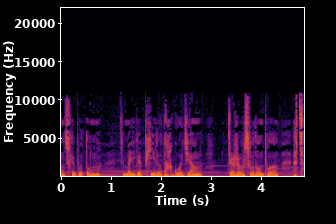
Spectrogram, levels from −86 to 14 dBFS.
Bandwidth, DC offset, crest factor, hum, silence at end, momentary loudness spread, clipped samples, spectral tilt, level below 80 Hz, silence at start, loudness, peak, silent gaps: 11.5 kHz; under 0.1%; 18 dB; none; 0 s; 7 LU; under 0.1%; -5.5 dB/octave; -42 dBFS; 0 s; -20 LUFS; -2 dBFS; none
